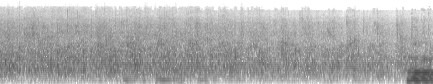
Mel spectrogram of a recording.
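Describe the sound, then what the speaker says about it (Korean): A church congregation claps together in sustained, even applause at a Sunday service, with a few voices faintly underneath and a brief tone near the end. "자, 박수 한번 하십시다."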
